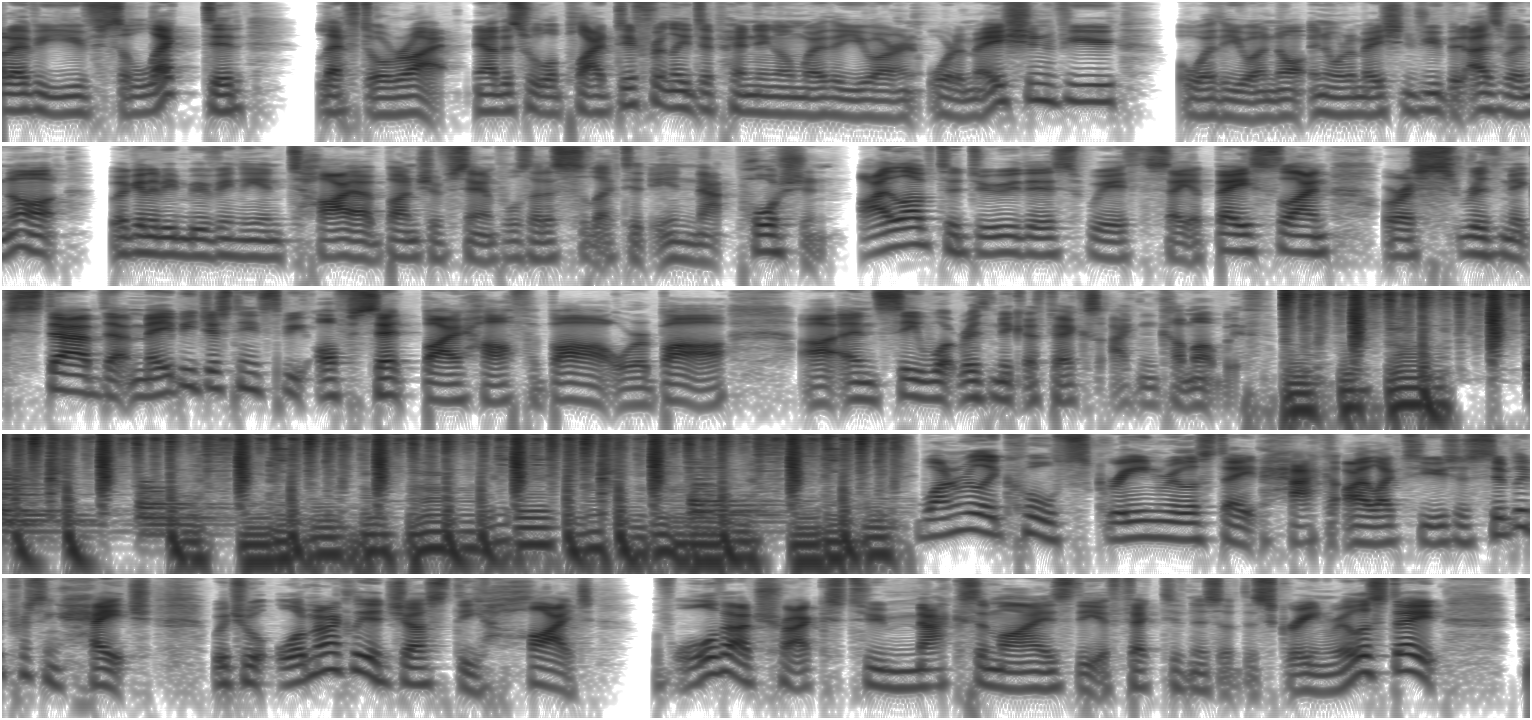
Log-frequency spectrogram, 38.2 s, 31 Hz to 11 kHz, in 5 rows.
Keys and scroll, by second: 1.1 Left, 8.7 Right, 16.6 shift+Right, 17.2 Right, 21.6 space, 27.0 super+z, 27.3 super+space, 30.7 h.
